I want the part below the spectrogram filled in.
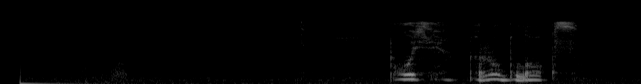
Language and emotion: Russian, sad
